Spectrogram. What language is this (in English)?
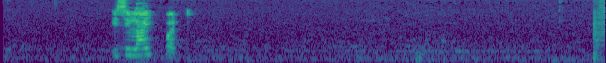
Inupiaq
